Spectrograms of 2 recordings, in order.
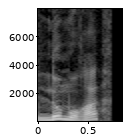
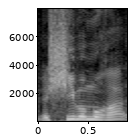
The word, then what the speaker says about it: Shimomura: Et si vous êtes comme moi et qui, qui avez prononcé pendant très longtemps Yokoshi Nomura, vous inquiétez pas, j'étais aussi un idiot, mais on peut se corriger, c'est tout à fait possible.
